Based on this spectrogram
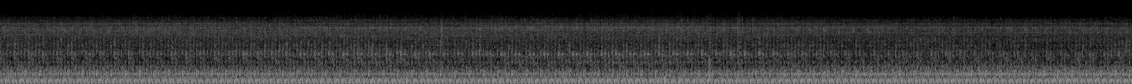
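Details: Ford S-Max 2.0 TDCi diesel, 2010, about 80,000 miles, idling after a fuel filter change and priming: a smooth even diesel clatter at steady idle, no hunting or stumbling, and it hasn't cut out. Normal diesel idle.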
